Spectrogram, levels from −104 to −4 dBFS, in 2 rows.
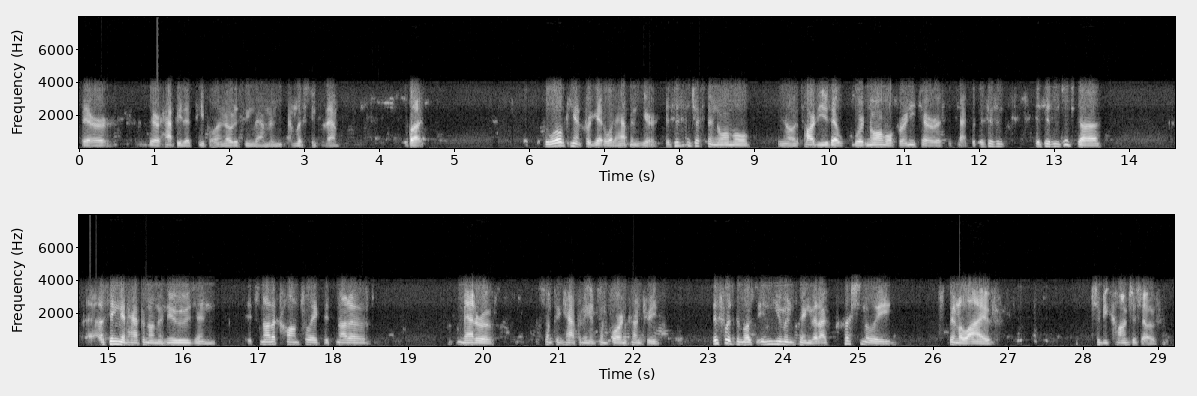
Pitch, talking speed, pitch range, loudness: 120 Hz, 175 wpm, 105-160 Hz, -23 LUFS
